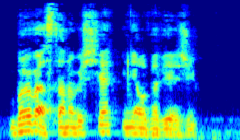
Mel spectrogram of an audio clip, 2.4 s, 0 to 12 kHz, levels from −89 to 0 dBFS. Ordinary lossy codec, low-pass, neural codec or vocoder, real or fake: AAC, 64 kbps; 10.8 kHz; none; real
